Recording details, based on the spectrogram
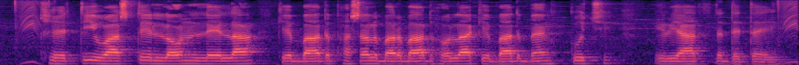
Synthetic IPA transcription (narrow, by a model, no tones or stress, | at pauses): kʰeːt̪iʋaːst̪eloːnleːlakebaːd̪pʰəsəlbaɾbaːd̪ɦoːlakebaːd̪bɛ̃ːŋkːʊt͡ʃʰ | ɾjaːt̪d̪eːt̪əi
